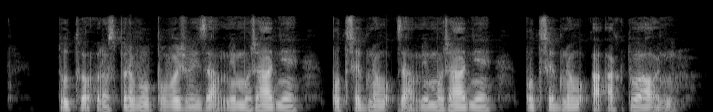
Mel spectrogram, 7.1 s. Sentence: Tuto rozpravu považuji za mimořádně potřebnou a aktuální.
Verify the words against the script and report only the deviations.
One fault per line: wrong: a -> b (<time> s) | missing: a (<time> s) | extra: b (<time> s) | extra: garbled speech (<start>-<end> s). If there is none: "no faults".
extra: za mimořádně potřebnou (4.0 s)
